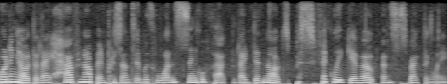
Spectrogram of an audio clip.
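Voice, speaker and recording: Soft-spoken and medium in pitch, a woman talks with fairly even intonation in a dry, close sound with no echo. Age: 20s. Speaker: streamer and ASMR story reader. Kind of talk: creepypasta bedtime story reading. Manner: soft-spoken, cozy.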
